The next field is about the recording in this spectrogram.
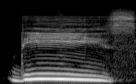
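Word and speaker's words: these: Example दीज। अब देखो ई silent है पर इसने पहले वाली वाउल की साउंड को लॉन्ग बना दिया।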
